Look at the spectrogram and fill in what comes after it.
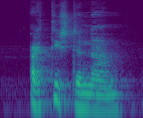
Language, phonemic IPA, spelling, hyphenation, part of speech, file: Dutch, /ɑrˈtis.təˌnaːm/, artiestennaam, ar‧ties‧ten‧naam, noun, Nl-artiestennaam.ogg
- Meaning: stage name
